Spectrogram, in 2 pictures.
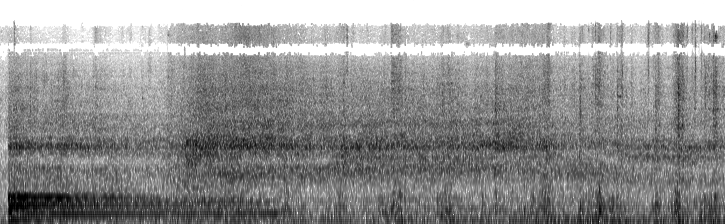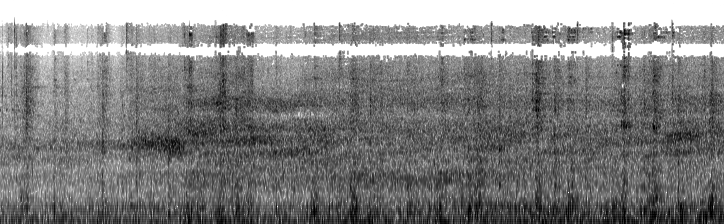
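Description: Diesel locomotives running past close by, with a Norfolk Southern unit leading a string of RJ Corman locomotives: engines rumbling and wheels clicking over rail joints, getting busier toward the end. It opens with a sudden, loud, multi-note horn blast lasting a few seconds.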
